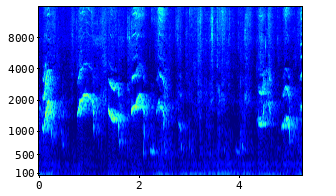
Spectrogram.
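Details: Hungry newborn puppies nursing from their mother: a series of high squeaky whines and yelps, several overlapping, each rising then falling, some in quick succession, over low background rumble.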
